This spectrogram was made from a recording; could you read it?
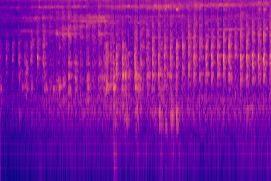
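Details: Washing machine on the fast spin cycle: rapid rattling bangs, about three per second, growing louder with spin speed; the drum counterweight is loose and knocking.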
